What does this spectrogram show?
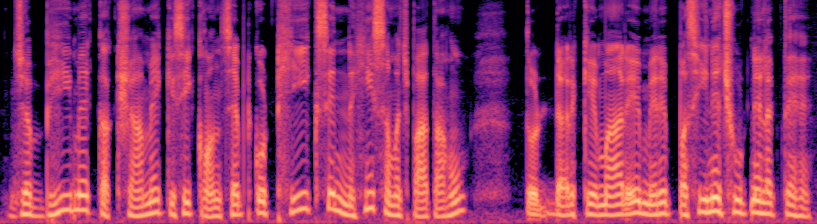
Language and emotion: Hindi, fearful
